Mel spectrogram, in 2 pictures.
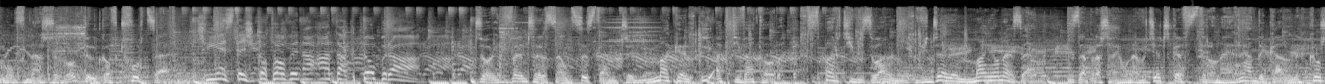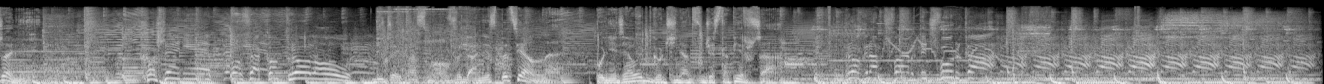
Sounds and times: Speech: 0:00.0 - 0:13.7, 0:14.4 - 0:23.3
Music: 0:00.0 - 0:26.4
Sound effect: 0:17.0 - 0:18.2.

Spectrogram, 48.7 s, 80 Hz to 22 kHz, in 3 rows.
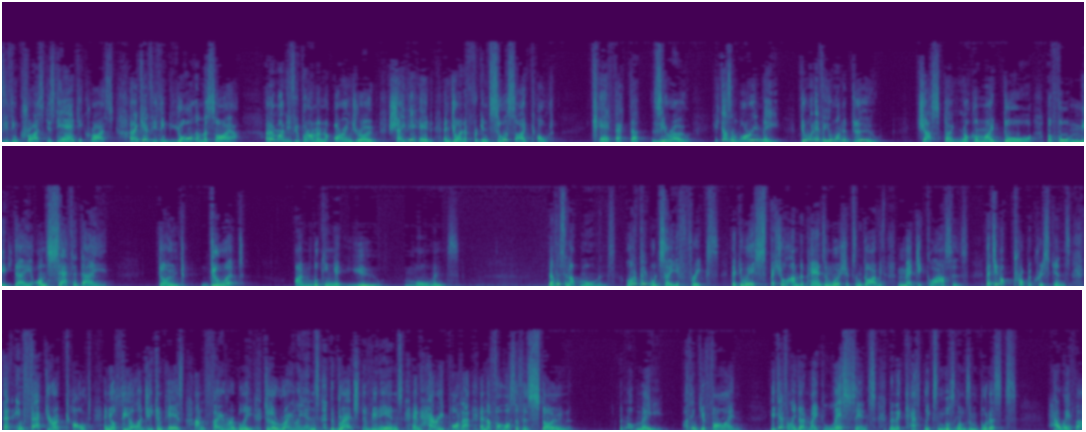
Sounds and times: Speech: 0:00.0 - 0:17.9, 0:18.5 - 0:20.0, 0:20.6 - 0:23.2, 0:24.4 - 0:41.1, 0:41.7 - 0:48.6.

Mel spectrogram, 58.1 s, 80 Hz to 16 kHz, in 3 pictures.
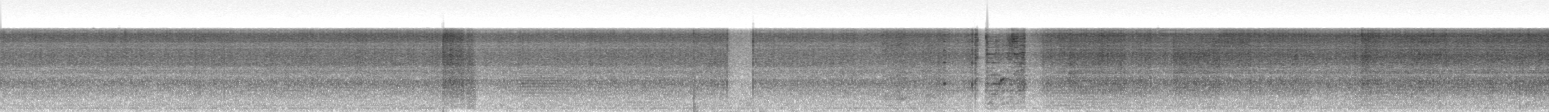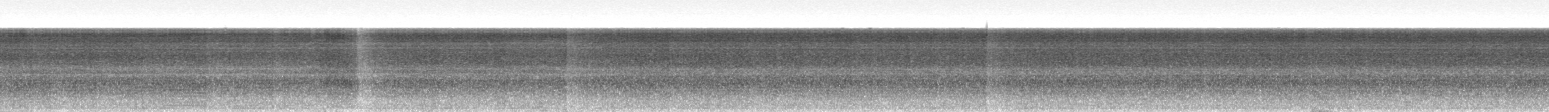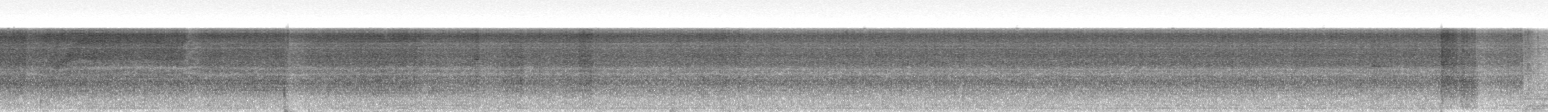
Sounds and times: Radio: 0:00.0 - 0:58.0.

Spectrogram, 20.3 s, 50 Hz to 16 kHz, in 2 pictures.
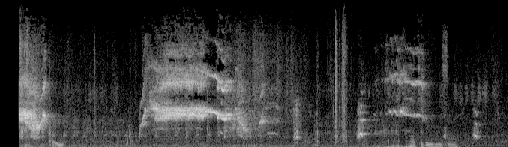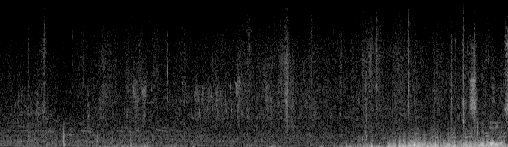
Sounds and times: Animal: 0:00.4 - 0:06.5
Speech: 0:08.2 - 0:09.2, 0:19.4 - 0:20.3.

